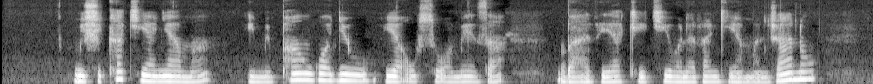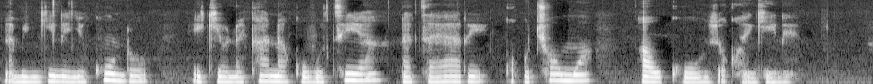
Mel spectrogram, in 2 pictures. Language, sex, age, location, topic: Swahili, female, 25-35, Mombasa, agriculture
